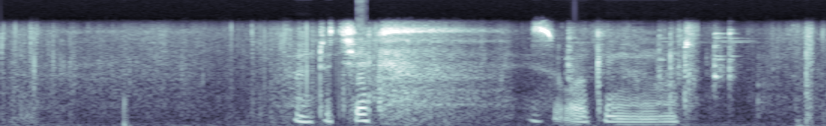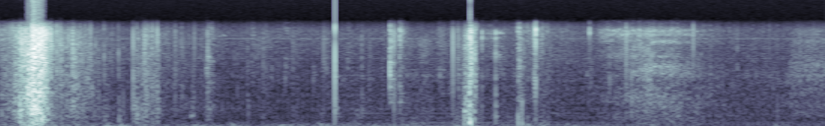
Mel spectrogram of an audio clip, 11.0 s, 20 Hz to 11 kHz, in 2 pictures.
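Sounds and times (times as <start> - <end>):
fan handling clicks and knocks: 3.6 - 5.5, 7.7 - 9.2.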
